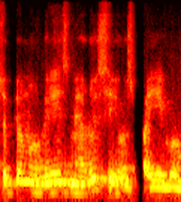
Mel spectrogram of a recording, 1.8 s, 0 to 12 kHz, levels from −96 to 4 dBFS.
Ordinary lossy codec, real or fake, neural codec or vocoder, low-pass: Opus, 16 kbps; real; none; 10.8 kHz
